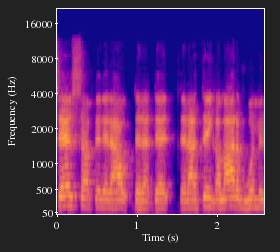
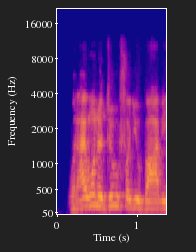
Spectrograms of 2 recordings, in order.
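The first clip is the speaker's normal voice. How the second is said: put-on British accent. Retelling what the film's composer told him, british accent. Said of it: "he talks in this, uh, British accent".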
